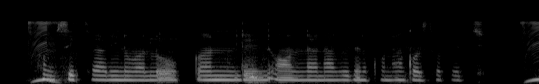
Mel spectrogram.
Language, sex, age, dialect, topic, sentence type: Maithili, female, 18-24, Southern/Standard, banking, question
